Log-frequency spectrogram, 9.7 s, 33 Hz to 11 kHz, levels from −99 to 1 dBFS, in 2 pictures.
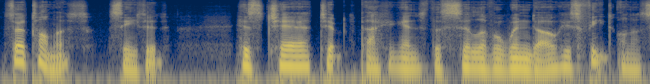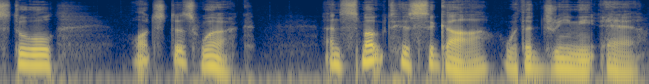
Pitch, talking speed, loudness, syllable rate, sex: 105 Hz, 180 wpm, -22 LUFS, 4.8 syllables/s, male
